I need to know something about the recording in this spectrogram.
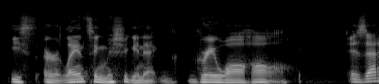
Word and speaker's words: Greywall: was getting UPS like I was calling it gral yeah because that's what it looks like whatever I said how do you pronounce grall Hall at 224 in Lancing Michigan and it came back greywall and it spelled out gr a y w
